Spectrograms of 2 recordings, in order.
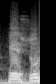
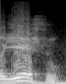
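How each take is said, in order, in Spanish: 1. El nombre se dice al estilo español moderno. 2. El nombre se dice al estilo latino antiguo. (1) "No se pronunciaba Jesús ni Jesucristo, eso salió después" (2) "en las misas en latín y se pronunciaba era esto"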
